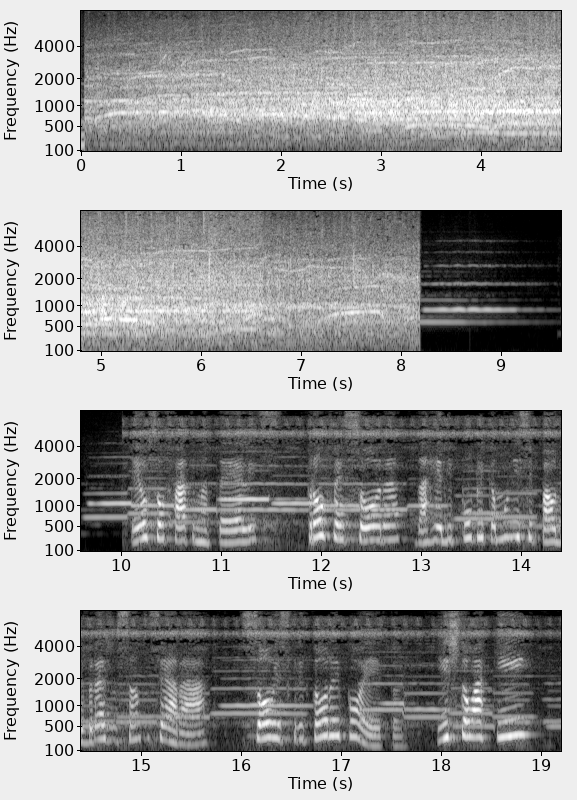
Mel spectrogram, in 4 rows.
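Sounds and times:
cheers and whoops: 0.0s - 8.2s
crowd applauding: 0.0s - 8.2s
speech: 10.3s - 19.0s.

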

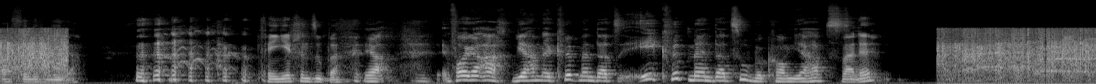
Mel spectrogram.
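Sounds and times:
crowd applause sound effect: 0.0s - 0.8s, 9.4s - 10.9s
laughter: 1.4s - 2.7s
speech: 1.4s - 8.9s.

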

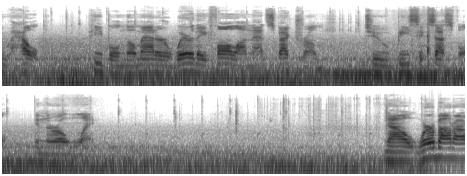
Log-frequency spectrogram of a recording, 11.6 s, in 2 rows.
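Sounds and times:
speech: 0.0s - 7.0s, 10.6s - 11.5s
car engine driving into a residential complex: 0.0s - 11.5s
faint clicks and taps: 0.4s - 1.4s, 3.0s - 10.8s.

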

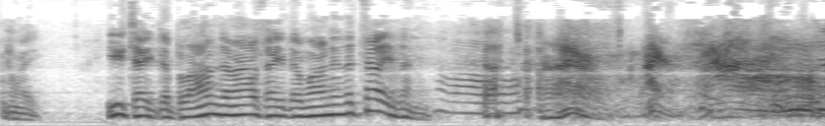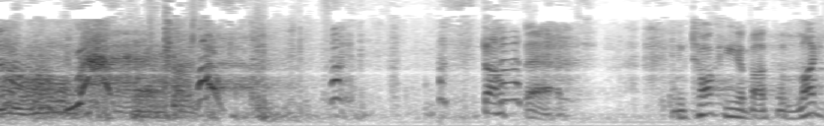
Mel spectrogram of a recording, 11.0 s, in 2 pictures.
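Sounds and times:
speech: 0.7s - 7.4s, 8.7s - 10.9s
man growling and snarling: 2.9s - 6.5s.

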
